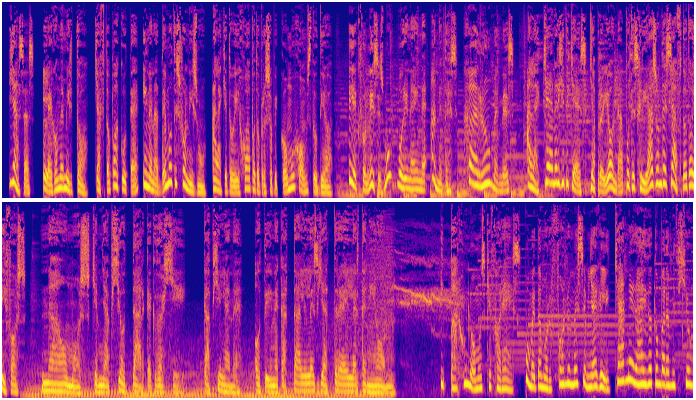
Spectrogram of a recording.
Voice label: Greek Show Reel

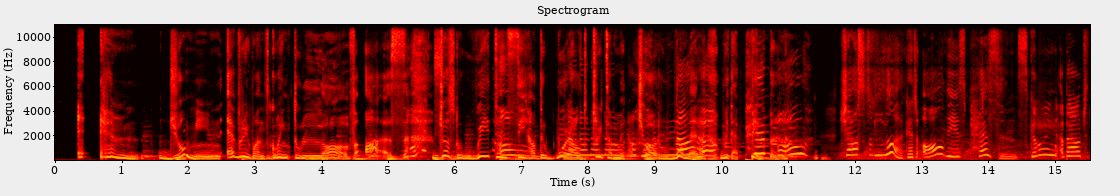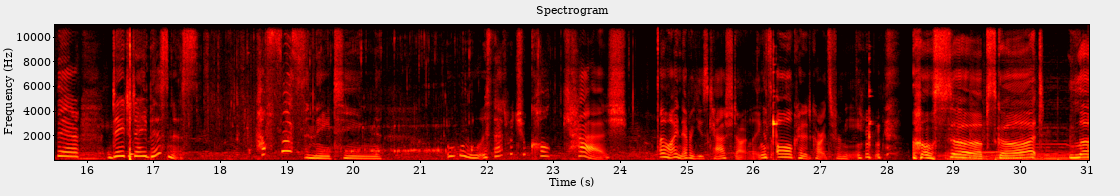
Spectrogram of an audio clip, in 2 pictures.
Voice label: Animation Demo

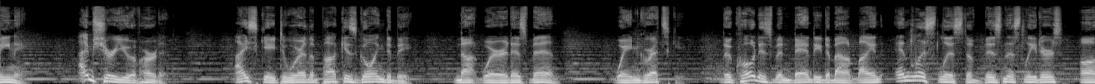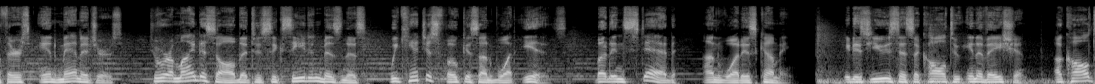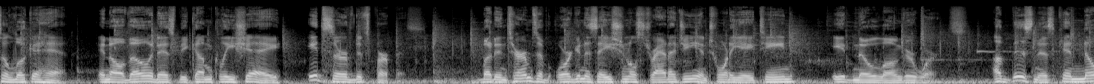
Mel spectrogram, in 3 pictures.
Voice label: Narrative

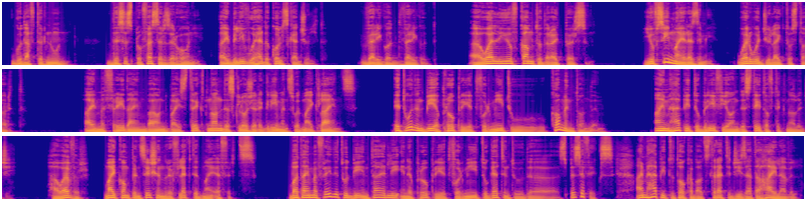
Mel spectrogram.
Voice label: Accent

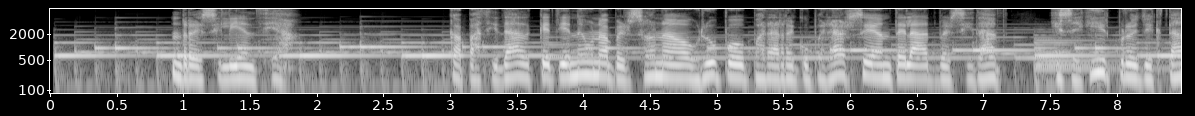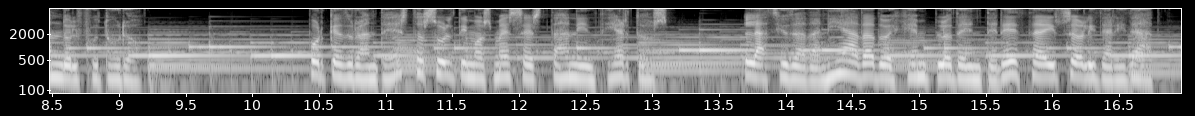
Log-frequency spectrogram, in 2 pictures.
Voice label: EMOTIONAL CORPORATE

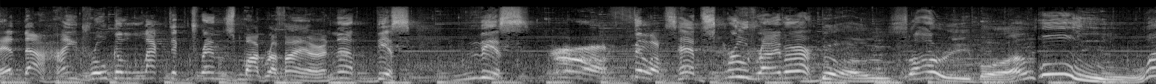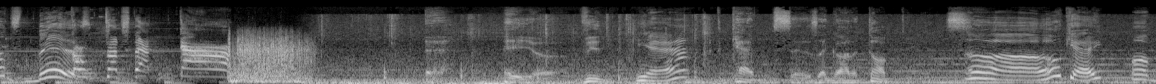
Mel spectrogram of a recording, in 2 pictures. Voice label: Character Demo 12 Voices

